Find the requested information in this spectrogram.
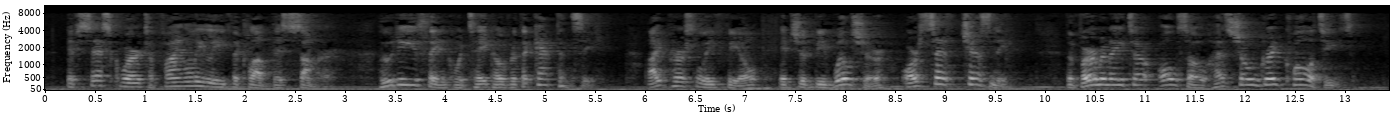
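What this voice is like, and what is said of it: Bad, campy put-on Canadian accent. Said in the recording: “that was a really bad Canadian accent... very camp... Bit camp.”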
